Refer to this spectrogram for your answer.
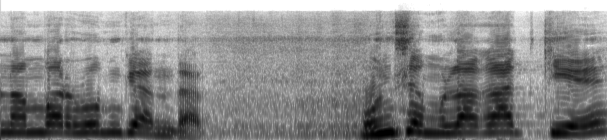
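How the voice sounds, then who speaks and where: A man with a high pitch is heard over noticeable background noise. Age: 70s. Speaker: elderly citizen with a complaint. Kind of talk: news interview testimony.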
